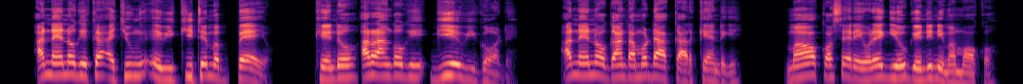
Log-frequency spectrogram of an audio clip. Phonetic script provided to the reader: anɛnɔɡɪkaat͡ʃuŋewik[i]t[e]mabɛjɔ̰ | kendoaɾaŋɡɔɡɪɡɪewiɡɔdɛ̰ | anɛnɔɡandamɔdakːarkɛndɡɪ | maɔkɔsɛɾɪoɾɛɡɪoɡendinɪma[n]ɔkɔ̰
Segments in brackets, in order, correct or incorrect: correct, correct, incorrect

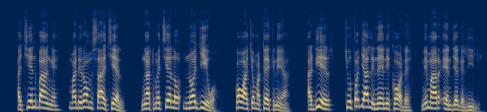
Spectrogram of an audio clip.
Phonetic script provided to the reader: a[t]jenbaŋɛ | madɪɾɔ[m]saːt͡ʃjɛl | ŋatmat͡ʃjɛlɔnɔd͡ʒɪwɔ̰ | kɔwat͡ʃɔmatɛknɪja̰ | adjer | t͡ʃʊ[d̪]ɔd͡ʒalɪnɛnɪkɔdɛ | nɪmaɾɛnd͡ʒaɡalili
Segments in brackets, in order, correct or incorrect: incorrect, correct, incorrect

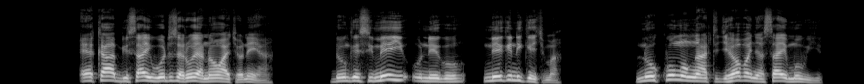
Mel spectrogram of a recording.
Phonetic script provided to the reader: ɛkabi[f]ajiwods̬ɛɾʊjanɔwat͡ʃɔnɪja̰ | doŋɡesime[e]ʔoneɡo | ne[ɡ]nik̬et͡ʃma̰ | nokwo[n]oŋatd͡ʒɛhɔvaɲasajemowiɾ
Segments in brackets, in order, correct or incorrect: incorrect, incorrect, correct, incorrect

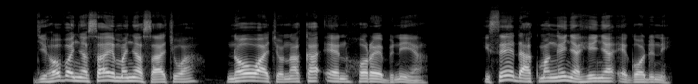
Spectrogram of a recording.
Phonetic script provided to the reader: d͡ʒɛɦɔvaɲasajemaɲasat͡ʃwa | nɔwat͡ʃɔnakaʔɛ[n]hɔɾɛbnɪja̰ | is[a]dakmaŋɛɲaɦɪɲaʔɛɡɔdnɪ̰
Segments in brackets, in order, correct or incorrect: correct, incorrect

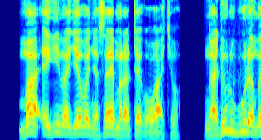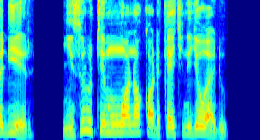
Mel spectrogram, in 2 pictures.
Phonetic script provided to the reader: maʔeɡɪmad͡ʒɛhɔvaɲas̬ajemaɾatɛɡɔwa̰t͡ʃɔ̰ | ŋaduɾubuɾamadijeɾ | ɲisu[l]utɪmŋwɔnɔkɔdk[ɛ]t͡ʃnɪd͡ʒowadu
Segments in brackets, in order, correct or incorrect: incorrect, correct

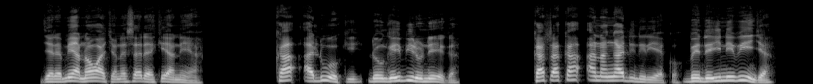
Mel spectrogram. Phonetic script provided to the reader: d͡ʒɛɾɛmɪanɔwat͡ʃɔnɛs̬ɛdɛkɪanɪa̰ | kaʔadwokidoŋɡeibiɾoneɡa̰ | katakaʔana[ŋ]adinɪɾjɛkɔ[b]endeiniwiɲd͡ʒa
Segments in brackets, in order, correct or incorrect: correct, correct

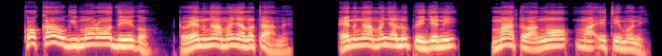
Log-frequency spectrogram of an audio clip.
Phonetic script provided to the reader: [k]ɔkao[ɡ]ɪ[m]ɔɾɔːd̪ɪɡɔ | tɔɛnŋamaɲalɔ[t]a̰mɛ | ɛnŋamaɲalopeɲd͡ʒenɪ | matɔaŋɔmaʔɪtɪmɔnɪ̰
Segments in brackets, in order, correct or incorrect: correct, correct, correct, correct

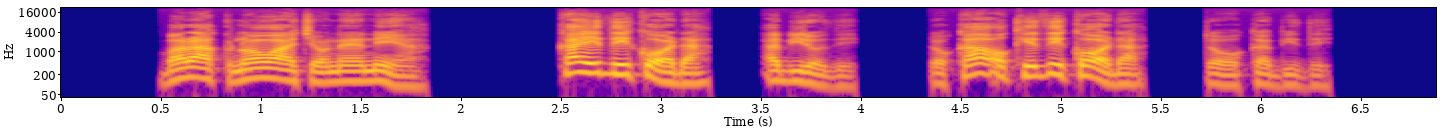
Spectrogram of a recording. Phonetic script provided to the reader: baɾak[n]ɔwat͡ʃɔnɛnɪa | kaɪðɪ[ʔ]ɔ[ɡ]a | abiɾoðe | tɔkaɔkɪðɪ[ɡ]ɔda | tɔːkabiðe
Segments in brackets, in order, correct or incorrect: correct, incorrect, incorrect, incorrect

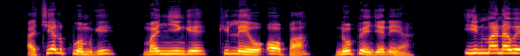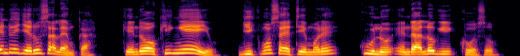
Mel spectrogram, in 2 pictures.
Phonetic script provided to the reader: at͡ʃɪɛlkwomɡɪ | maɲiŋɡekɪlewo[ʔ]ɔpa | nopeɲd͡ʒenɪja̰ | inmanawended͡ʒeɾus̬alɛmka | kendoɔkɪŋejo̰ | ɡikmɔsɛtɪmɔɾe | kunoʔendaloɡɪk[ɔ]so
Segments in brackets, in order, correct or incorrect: correct, incorrect

